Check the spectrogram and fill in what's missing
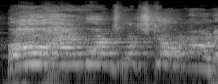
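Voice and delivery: high put-on henchman voice; startled crooks. Crooks hear footsteps approaching, high startled voice. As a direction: pitch it way up, caught off guard. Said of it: "they say".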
